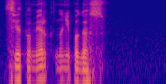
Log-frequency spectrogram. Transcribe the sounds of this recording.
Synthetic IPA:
svʲet̪̚pɐmʲerknonʲɪpɐɡas

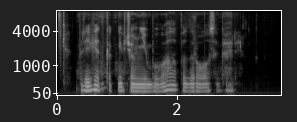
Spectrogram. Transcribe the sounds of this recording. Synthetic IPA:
pɾʲɪvʲe̞t̪kaknʲɪft͡ɕomnʲɪbɨvalˠəpəzd̪ɾovəlˠsʲəɡaɾʲɪ

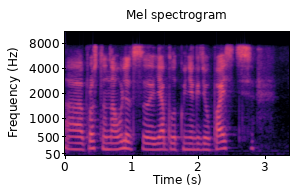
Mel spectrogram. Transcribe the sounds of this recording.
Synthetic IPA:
əpɾo̞st̪ənɐulʲɪt̪sɨjablˠəkʊnʲeɡdʲɪʊpasʲtʲ

